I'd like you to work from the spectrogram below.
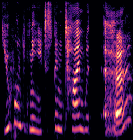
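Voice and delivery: high, slow, indignant disbelief; aghast at the very idea; exclaimed. A narrator's reading. Octavia protesting to the tutor, high indignant exclaim. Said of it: "exclaimed Octavia".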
